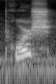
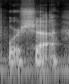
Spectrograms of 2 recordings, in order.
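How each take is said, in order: First: PORSCHE said as one syllable, PORSH; clipped-ending "Porsche", rhymes with "torsh"; one-syllable pronunciation. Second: PORSCHE said as PORSH-uh; two-syllable pronunciation. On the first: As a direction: say "Porsche" ending on SH, no final vowel. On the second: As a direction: say "Porsche" with a final UH. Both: Shown as a demonstration. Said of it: "pronounce this one of two ways".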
